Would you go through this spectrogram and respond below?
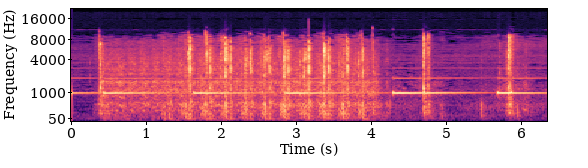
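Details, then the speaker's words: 2002 van that has sat about four years and barely ran before, cranked on a battery. The starter churns in quick bursts over a steady chime, but the engine never catches. Fuel is uncertain, then gas is added, and lack of spark is suspected. "oh she even cranks I don't know if this thing's got gas either"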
